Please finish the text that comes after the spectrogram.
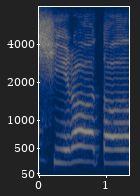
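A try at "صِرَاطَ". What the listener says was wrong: Bukan si, bukan si.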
